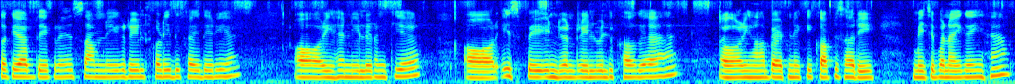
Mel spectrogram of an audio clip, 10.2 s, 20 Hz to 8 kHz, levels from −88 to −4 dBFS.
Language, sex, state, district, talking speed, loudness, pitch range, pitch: Hindi, female, Uttar Pradesh, Muzaffarnagar, 220 wpm, -27 LUFS, 190-200 Hz, 195 Hz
